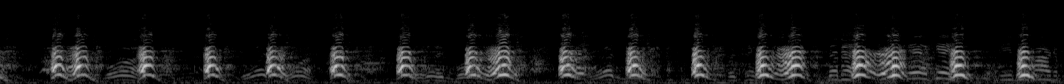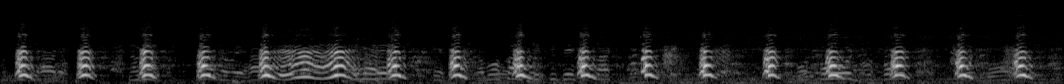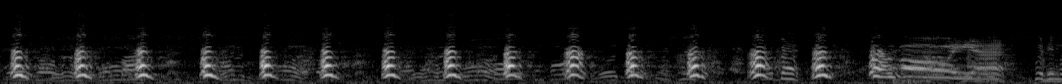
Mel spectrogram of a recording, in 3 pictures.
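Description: Protection-trained dog barking steadily at a decoy, a guard bark of short barks at about two a second, kept up without a break.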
